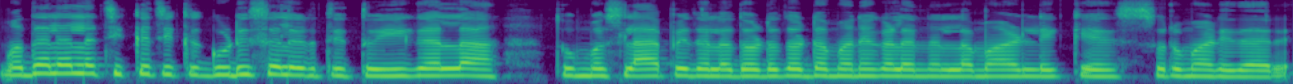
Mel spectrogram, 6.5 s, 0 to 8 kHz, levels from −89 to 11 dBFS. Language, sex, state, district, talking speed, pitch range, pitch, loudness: Kannada, female, Karnataka, Dakshina Kannada, 130 wpm, 195-225 Hz, 205 Hz, -13 LUFS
